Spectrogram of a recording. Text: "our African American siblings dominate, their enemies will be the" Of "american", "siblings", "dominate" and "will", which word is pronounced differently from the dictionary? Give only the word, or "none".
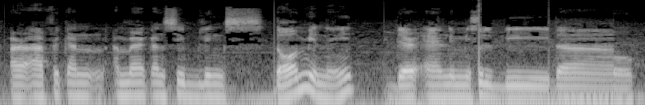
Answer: siblings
